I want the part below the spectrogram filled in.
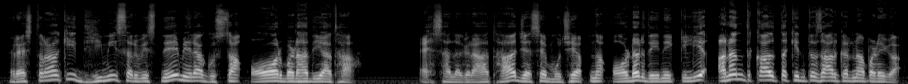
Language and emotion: Hindi, angry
